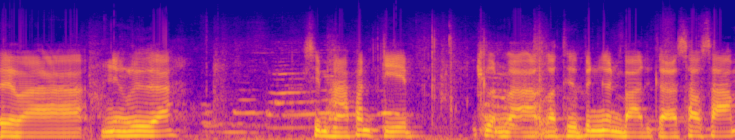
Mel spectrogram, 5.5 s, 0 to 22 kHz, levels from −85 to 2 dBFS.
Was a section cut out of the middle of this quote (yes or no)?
no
